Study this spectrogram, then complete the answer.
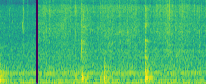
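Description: Finely sliced onion frying in about a quarter cup of oil in a kadai, producing a dense even sizzle close up, with a few light clicks of a spoon against the pan.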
